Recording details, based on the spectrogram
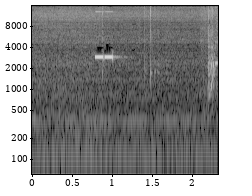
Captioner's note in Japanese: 交通系icカードの決済音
